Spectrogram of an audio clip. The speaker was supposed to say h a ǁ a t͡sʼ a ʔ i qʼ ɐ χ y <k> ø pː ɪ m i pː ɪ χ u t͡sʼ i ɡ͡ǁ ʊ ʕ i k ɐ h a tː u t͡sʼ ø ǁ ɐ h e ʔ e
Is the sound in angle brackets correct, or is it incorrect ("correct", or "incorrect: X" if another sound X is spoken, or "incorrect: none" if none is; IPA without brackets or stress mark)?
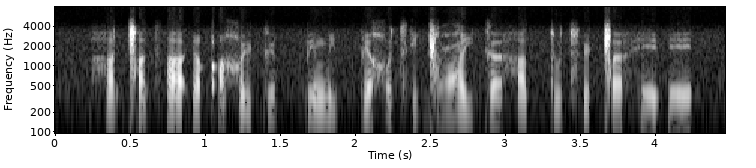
correct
